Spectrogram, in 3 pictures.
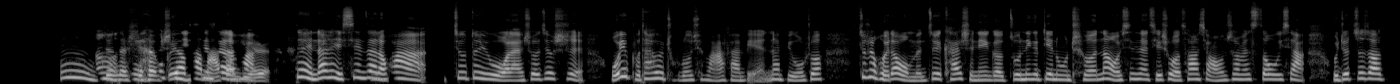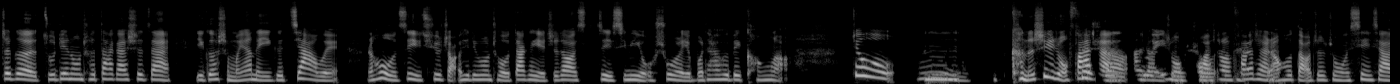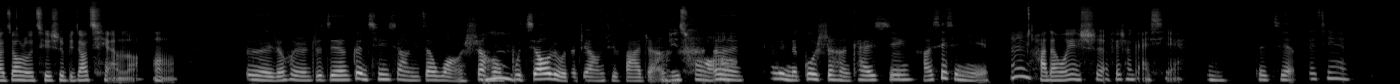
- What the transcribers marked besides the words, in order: laugh; laugh; laughing while speaking: "上"
- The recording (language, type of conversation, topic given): Chinese, podcast, 在旅途中你如何结交当地朋友？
